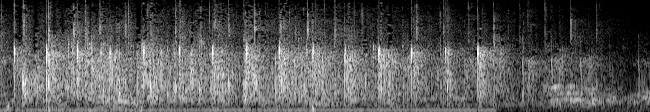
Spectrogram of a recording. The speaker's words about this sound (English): All right, give another round of applause for the pastors.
